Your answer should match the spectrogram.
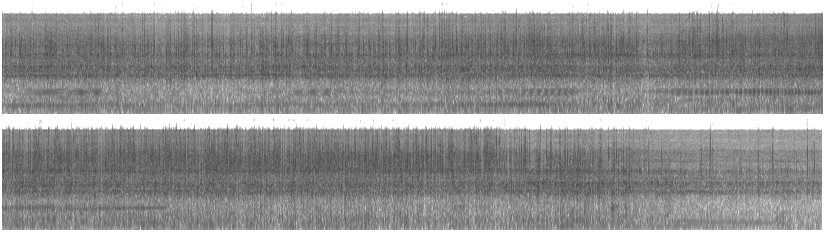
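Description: Motorcycle engine running under way, with steady wind and road noise on the bike-mounted microphone. The engine's pitch rises gently several times as the bike accelerates.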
